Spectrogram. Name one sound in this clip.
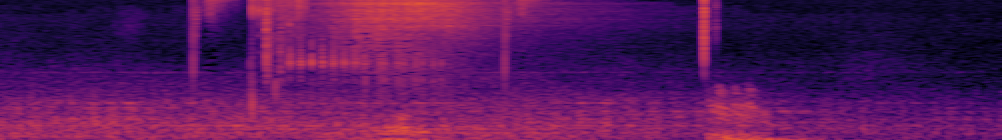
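Electronic menu sounds click and whoosh as a game menu opens.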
